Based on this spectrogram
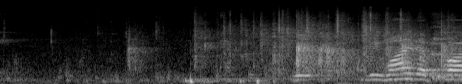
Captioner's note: audience applauding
